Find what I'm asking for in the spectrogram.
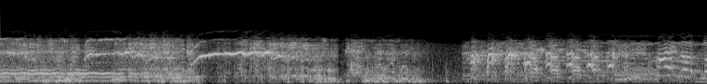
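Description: A horse whinnies in a 1937 Western, a wavering, high neigh rising out of dense, busy background sound, with shorter snorting or whinnying bursts trailing after it.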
